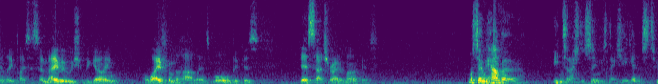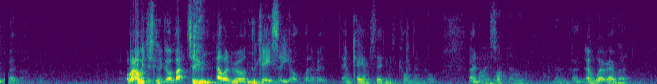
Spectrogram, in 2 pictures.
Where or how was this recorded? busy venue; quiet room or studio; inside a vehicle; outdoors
busy venue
